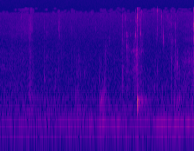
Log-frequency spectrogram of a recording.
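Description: A man drinking water from a plastic bottle: faint swallowing and mouth sounds, with one short click near the end.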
